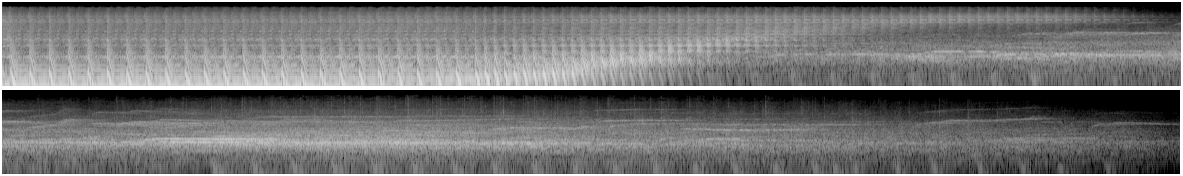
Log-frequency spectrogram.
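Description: Techno track with a steady pounding kick drum fades out about six seconds in, giving way to a large crowd cheering, which swells near the middle and then dies away.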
